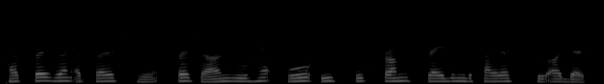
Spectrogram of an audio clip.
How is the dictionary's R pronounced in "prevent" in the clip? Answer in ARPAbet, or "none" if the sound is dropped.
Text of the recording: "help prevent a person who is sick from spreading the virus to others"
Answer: none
